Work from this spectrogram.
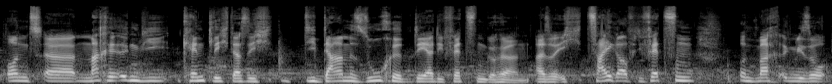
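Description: A man's voice: a little high, moderate pace, faint music behind. A man improvising casually as a player in a tabletop role-playing game.

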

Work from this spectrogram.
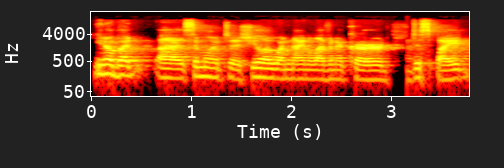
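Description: A man's voice: medium pitch, brisk, a bit bright, roomy sound, rough recording. A man in his thirties from Southern California, an author and clinician answering interview questions reflectively, often saying "you know".

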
